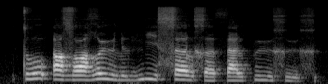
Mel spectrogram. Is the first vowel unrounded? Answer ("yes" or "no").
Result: no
